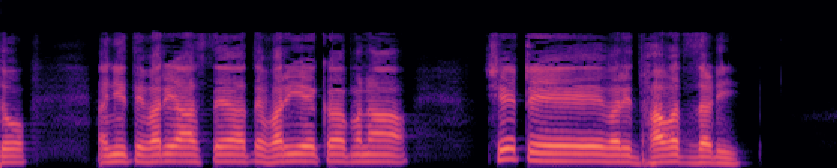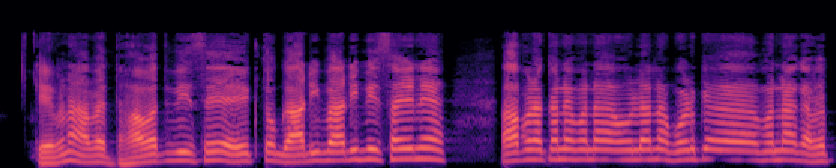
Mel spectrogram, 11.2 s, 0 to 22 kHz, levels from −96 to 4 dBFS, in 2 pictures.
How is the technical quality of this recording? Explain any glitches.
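The recording is held back by AAC compression that runs the whole way through. Nothing comes through above 9.9 kHz, and the speech sounds dull and smeared with a fizzy, warbly edge on sibilants, likely from an AAC-LC encoder starved of bits, which fits a rate around 32 kbps.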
